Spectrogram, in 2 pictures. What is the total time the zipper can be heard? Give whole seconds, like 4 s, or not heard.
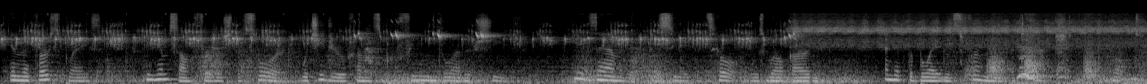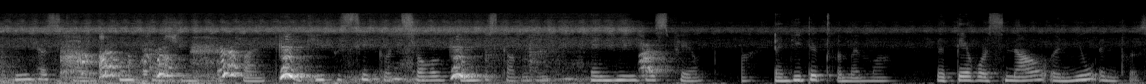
4 s.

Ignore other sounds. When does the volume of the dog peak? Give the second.
14 s.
